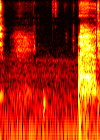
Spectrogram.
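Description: A man's breathing in a pause between sentences: faint at first, then a short, sharp intake of breath through the mouth near the end, just before he speaks again.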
